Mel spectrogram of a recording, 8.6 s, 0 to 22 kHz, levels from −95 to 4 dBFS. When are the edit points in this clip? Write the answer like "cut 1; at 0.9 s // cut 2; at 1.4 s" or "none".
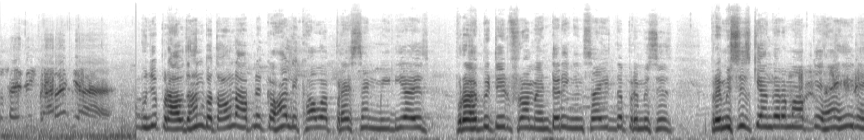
cut 1; at 1.4 s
